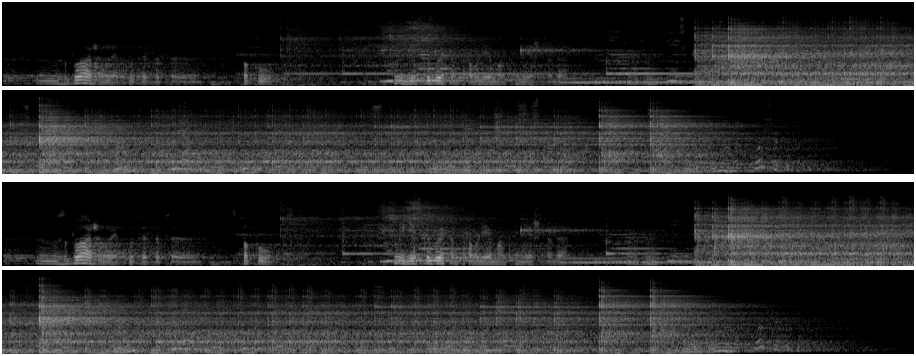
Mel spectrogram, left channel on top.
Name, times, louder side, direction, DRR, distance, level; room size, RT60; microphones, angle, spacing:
voice 1, 0.3-2.0 2.6-2.7 3.9-5.7 6.2-6.6 10.2-10.5 13.3-13.9 15.9-16.4, right 2 dB, 65° right, 8 dB, 0.9 m, -38 dB
sound 1, 1.4-1.5 2.1-2.9 3.1-4.2 5.2-5.3 6.9-14.8 15.1-15.2 15.6-15.8, equal, ahead, 5.5 m, -35 dB
sound 2, 2.8-13.3, equal, 80° right, 2.5 m, -49 dB
voice 2, 3.1-3.5 3.8-4.4 5.9-17.1, equal, 35° left, 1 dB, 2.2 m, -45 dB
Bass guitar, 5.6-11.8, left 2 dB, 45° right, 5.2 m, -50 dB
26.5 x 18.5 x 6.5 m, 2.9 s
head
